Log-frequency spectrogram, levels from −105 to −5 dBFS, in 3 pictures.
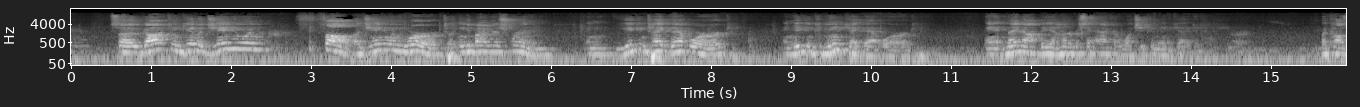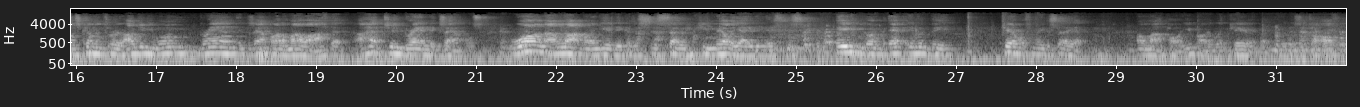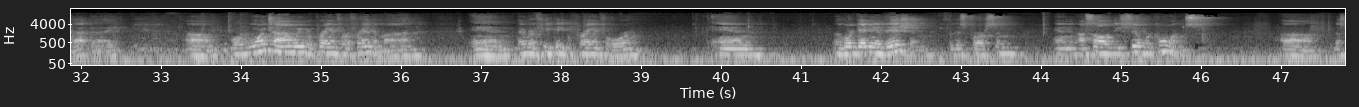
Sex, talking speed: male, 170 wpm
